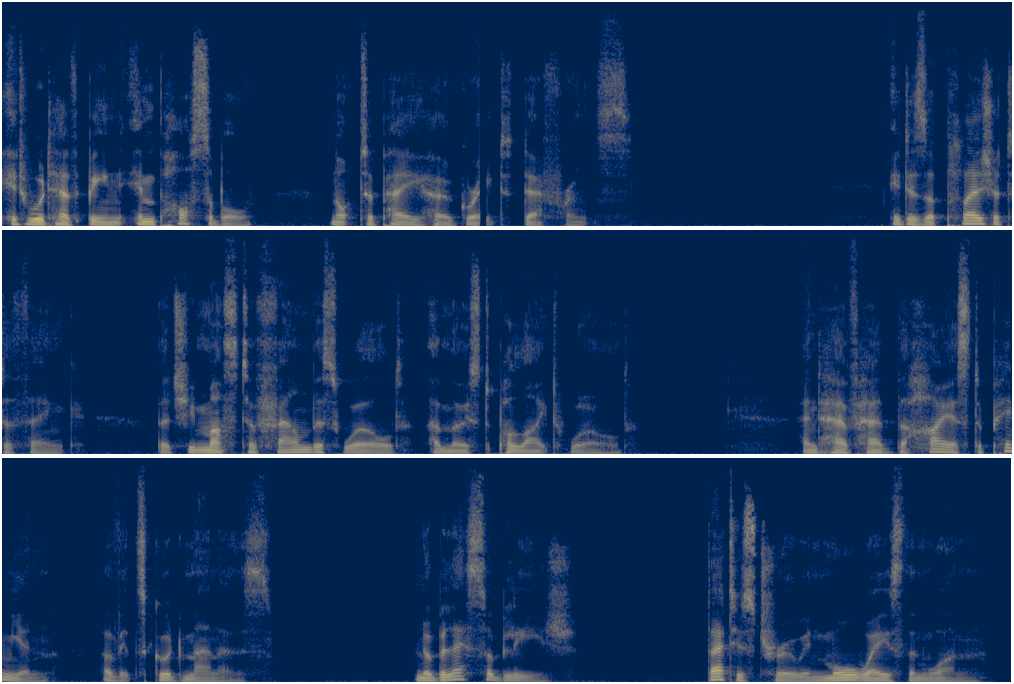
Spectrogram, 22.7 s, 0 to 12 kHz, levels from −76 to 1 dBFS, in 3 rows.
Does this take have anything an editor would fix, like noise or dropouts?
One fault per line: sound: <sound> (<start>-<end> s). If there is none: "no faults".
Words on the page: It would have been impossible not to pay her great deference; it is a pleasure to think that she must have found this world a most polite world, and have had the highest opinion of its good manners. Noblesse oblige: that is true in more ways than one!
sound: dropout (3.6-3.6 s)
